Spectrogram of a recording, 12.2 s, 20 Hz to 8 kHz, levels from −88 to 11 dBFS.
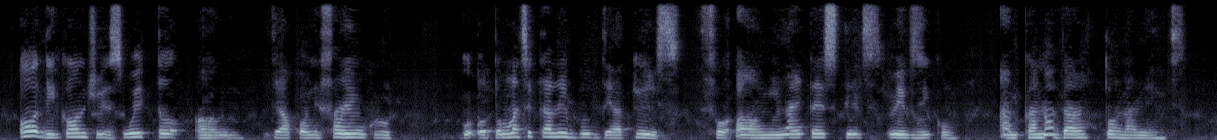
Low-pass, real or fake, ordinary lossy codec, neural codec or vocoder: none; fake; none; codec, 16 kHz, 1 kbps, FreqCodec, larger model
